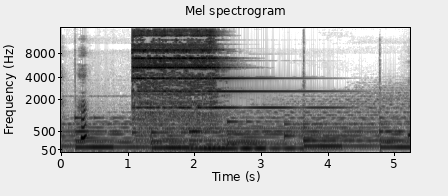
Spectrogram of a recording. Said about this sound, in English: The bell just rang!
